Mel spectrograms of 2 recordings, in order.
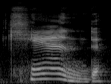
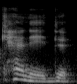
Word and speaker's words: canned: And then the word canned, canned food. You know, tuna cans, Spam, those are canned food. It's not canned-ed, it's not canned-ed, it's canned food, canned food.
